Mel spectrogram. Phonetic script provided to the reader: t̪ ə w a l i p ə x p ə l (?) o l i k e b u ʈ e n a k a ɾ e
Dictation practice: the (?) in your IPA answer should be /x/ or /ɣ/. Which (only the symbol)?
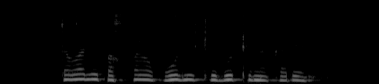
ɣ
